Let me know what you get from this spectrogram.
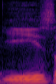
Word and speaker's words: Ys: by the way, how do you pronounce it? I think it's like YS, right? – Is it like Yeez, like Yeez. The Sega? – Yeah. – Yeez. – Oh, okay. Yeez.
